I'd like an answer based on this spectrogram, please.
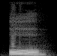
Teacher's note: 我们先把嘴凹成一个圆形，然后把嘴巴往前伸。从正面看呢，嘴唇的形状是一个圆圈，舌头呢往后收。 · IPA: /ɔ:/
